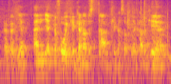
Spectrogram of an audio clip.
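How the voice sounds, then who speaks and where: A man opening a community workshop in a relaxed, casual way, with many fillers and frequent chuckles. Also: on the low side, fast talker. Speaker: workshop organiser. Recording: roomy, distant, noisy room.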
